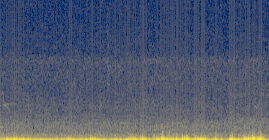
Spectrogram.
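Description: Gusty wind rumbles and buffets the microphone in low, uneven bursts, steady throughout with no voices.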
